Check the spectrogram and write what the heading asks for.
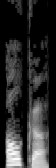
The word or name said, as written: ulka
